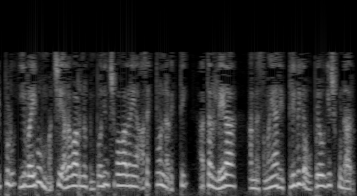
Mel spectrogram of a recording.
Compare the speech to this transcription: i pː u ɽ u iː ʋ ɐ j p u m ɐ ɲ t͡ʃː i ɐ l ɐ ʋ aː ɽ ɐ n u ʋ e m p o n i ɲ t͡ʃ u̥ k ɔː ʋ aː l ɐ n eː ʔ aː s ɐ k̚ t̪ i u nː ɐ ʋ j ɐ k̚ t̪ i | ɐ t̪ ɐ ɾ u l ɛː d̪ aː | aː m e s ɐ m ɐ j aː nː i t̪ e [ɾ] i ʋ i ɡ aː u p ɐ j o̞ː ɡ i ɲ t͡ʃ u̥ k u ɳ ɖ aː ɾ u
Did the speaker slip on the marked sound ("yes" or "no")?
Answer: yes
